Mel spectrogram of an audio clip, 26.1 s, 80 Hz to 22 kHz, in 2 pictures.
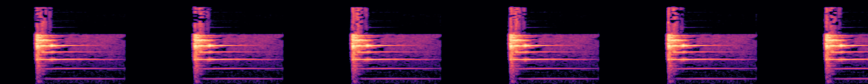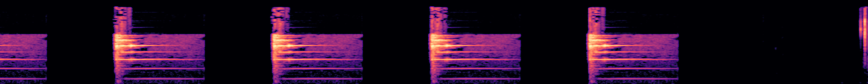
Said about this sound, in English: we're going to take a moment and do a 10-bell salute for Pat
